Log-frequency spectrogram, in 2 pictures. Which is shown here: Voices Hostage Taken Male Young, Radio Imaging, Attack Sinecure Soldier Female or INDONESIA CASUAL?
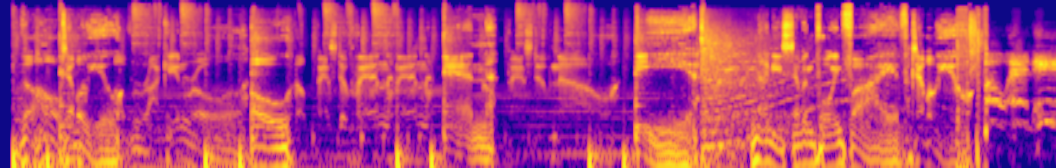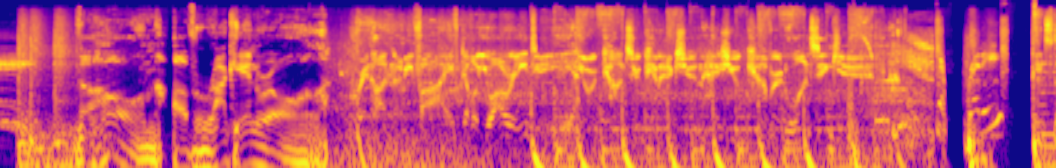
Radio Imaging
